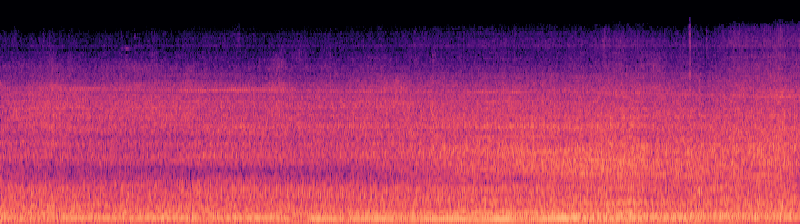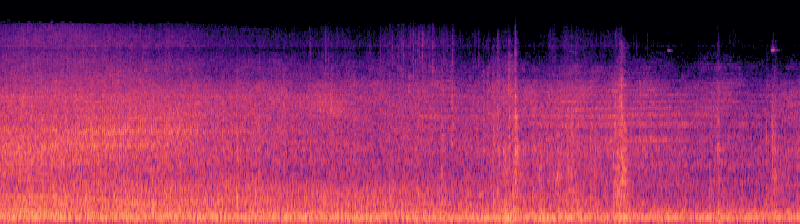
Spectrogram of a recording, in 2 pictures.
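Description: A tractor engine idles nearby with a steady low rumble.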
